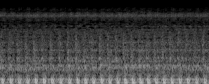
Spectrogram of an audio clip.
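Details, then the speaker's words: Keeway/Benelli 125cc single-cylinder motorcycle, 57,323 miles, after carburettor clean, tune and service: steady even idle putter at about ten pulses a second, no knocks or misses, starts every time and revs strong; normal idle. "come out really nice it's revving strong"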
